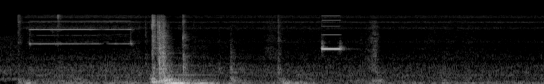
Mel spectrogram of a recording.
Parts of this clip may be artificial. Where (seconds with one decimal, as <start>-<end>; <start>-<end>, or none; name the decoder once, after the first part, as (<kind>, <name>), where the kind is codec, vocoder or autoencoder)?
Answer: none

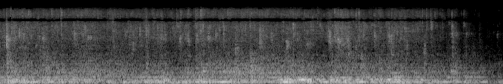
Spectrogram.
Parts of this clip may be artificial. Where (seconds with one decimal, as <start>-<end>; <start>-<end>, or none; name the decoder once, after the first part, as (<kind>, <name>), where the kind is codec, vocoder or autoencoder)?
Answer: none

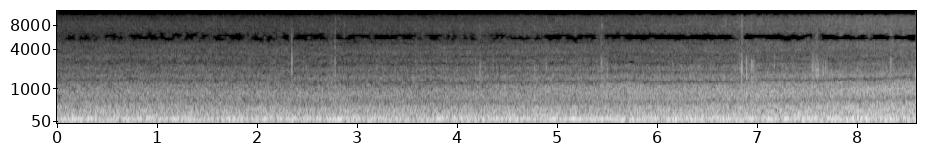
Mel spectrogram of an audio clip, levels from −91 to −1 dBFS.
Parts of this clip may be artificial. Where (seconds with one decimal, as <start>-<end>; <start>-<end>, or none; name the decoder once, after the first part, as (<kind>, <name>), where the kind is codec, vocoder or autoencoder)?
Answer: 5.0-5.7 (vocoder, Vocos)

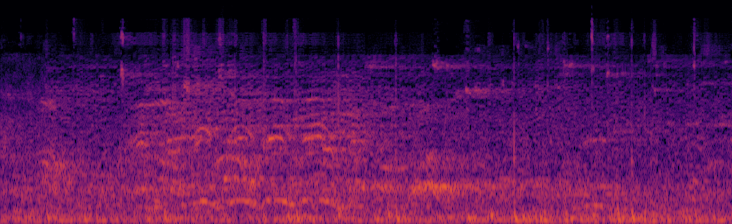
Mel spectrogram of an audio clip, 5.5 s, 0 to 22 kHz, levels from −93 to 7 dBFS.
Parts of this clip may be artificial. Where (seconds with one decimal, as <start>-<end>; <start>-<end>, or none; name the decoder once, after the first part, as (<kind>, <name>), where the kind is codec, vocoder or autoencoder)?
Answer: 0.0-3.5 (vocoder, Vocos); 4.1-5.5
